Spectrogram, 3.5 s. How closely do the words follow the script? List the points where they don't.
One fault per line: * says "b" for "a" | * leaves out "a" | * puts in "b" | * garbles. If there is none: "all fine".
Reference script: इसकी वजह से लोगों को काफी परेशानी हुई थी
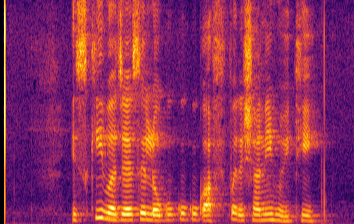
* puts in "को"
